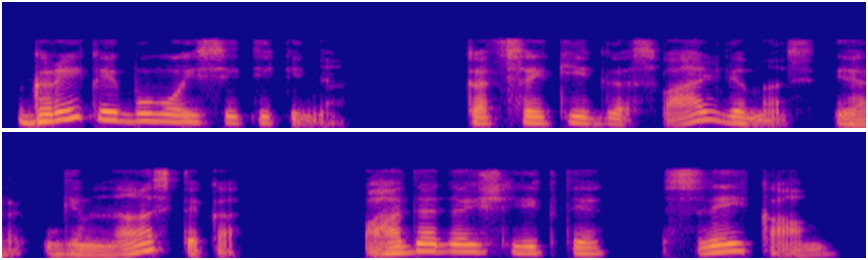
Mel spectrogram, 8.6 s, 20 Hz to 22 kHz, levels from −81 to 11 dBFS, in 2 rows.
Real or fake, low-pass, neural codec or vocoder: fake; 7.2 kHz; codec, 16 kHz, 2 kbps, FunCodec, trained on Chinese and English, 25 frames a second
